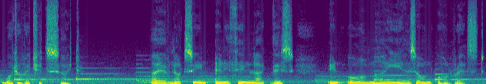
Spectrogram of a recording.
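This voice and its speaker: A man voicing a grave, formal elder companion in a video game, with a measured way of talking. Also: on the high side. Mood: grave, thoughtful. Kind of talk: video game cutscene acting. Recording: game music behind.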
